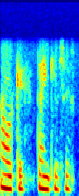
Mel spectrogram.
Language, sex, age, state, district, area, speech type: Kannada, female, 18-30, Karnataka, Davanagere, rural, conversation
